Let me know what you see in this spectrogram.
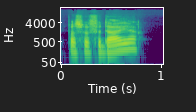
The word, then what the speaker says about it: Passo Fedaia: En dan de 20e etappe naar de Passo Pordoi met de finish op, mag ik dit uitspreken? Passo Fedaia? Zo? Oké.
